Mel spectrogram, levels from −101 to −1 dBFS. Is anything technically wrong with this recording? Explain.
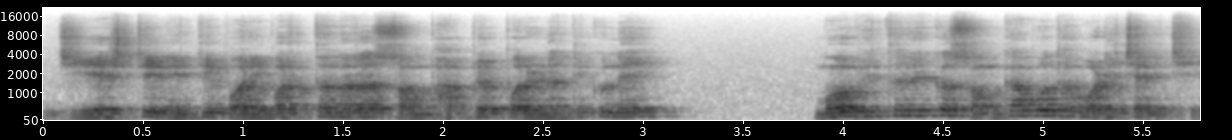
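No, nothing technically wrong stood out on listening to this speech clip.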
